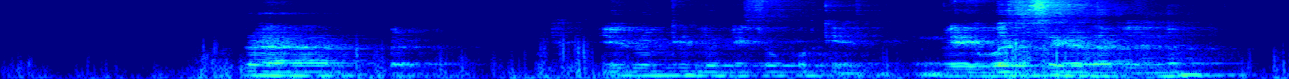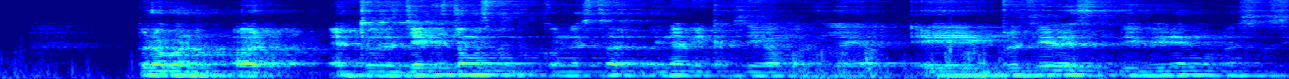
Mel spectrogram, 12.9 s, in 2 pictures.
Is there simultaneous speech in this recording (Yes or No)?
No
